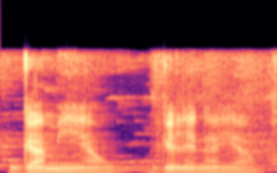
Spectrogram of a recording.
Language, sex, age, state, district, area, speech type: Bodo, male, 60+, Assam, Kokrajhar, rural, spontaneous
